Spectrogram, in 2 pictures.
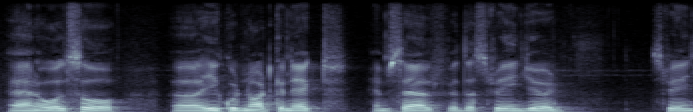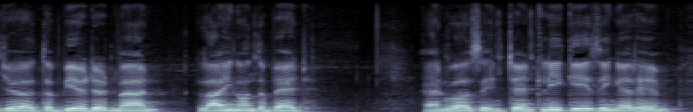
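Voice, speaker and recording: A man's voice: medium pitch, mellow. Hesitant Indian man retelling a story. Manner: hesitant, many fillers and restarts. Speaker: book talk presenter. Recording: dull lo-fi recording.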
